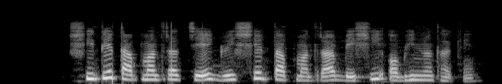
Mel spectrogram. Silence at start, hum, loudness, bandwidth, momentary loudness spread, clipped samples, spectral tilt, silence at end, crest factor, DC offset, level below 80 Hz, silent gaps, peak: 0.7 s; none; -16 LUFS; 7.8 kHz; 13 LU; under 0.1%; -6 dB/octave; 0.3 s; 16 dB; under 0.1%; -58 dBFS; none; -2 dBFS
